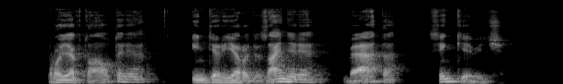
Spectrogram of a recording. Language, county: Lithuanian, Vilnius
